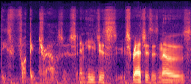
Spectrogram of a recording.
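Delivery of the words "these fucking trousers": low muttering under the breath, much quieter. Narrating a character who then scratches his nose: muttering under his breath. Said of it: "he just mutters under his breath".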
